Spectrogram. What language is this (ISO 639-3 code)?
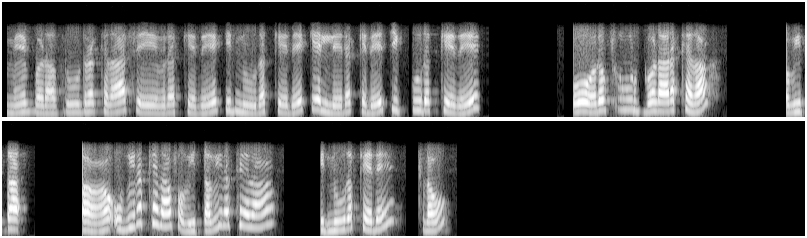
doi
